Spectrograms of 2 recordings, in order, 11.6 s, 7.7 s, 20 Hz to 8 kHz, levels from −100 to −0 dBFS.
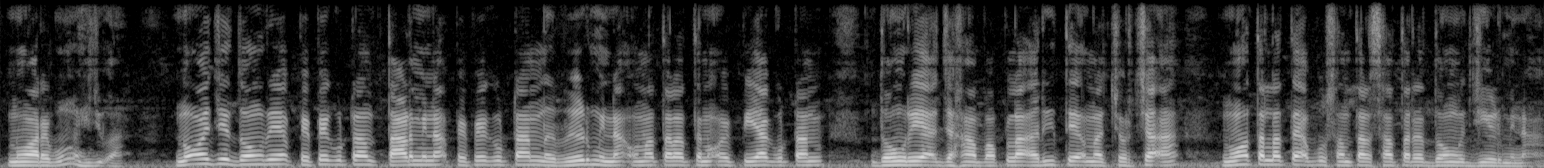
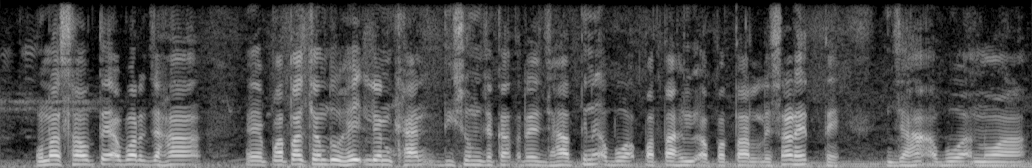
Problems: none marked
